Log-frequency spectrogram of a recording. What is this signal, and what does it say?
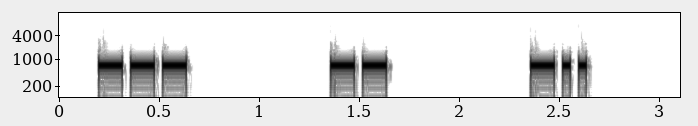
Morse code, heard as a keyed tone, about 30 wpm, spaced as for 10 wpm, 700 Hz. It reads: OMD
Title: USA Call Signs - 6 Characters - 6x Character Spacing - 30wpm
